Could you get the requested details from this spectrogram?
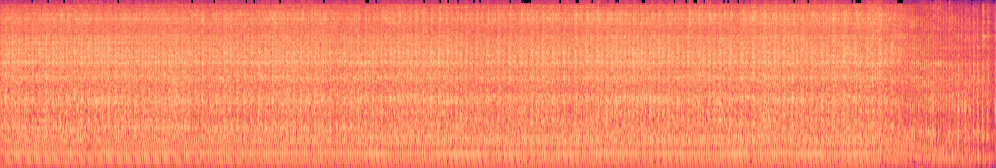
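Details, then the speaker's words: Older Homelite two-stroke hedge trimmer with new fuel lines and primer bulb, carb low/high-speed mixture still being set by trial: high steady buzz holds about nine seconds, then drops away and dies. "open it up just a smidge yeah I am no professional on tuning to cycle carburetors I'm just seeing what works"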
